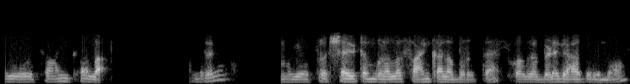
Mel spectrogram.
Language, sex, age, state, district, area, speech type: Kannada, male, 30-45, Karnataka, Mandya, rural, conversation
